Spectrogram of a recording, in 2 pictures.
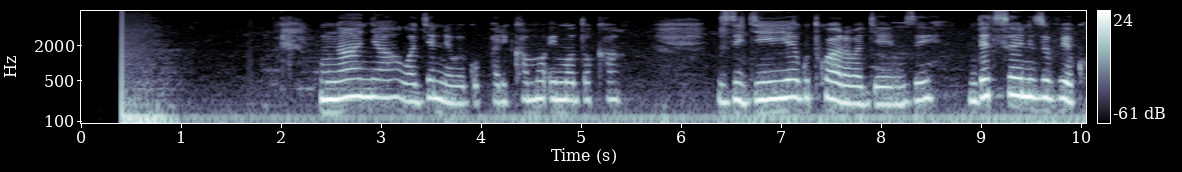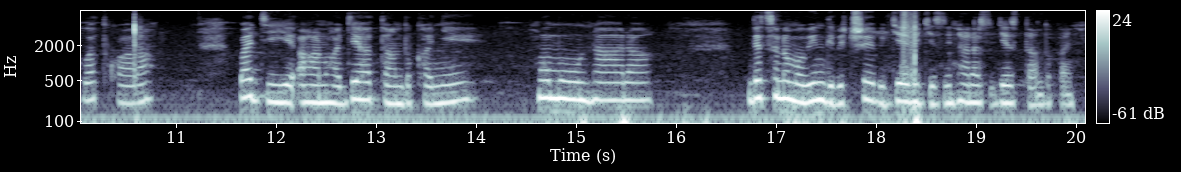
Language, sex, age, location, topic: Kinyarwanda, female, 18-24, Huye, government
